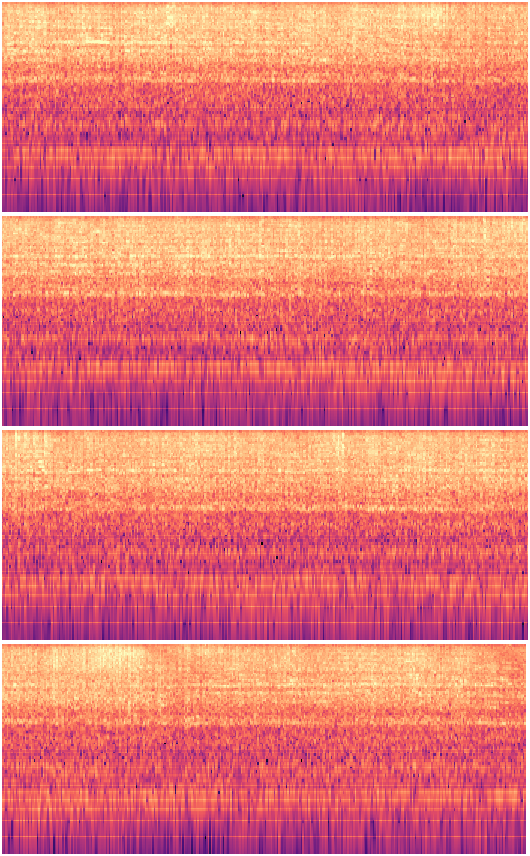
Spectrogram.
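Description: Freight train coal cars rolling past on steel wheels: a steady rumble and clatter of wheels on rail, with a steady whine over it.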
